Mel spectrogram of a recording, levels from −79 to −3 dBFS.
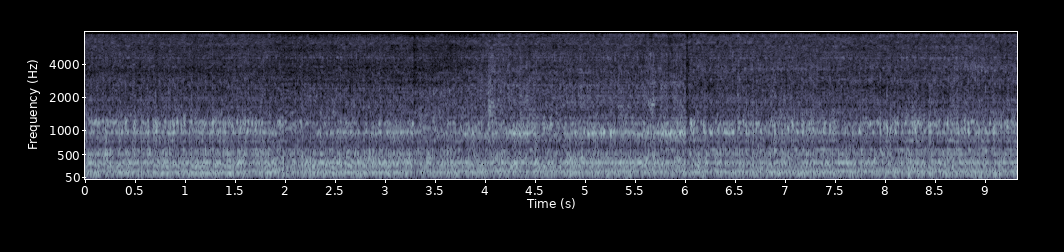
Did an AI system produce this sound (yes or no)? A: yes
